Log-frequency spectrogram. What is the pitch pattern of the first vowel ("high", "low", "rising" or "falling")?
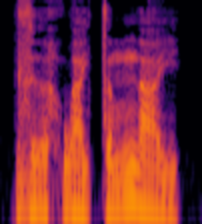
low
